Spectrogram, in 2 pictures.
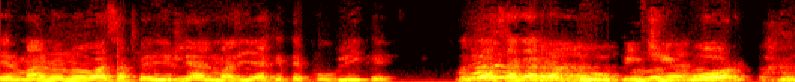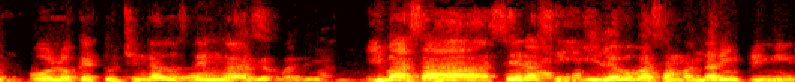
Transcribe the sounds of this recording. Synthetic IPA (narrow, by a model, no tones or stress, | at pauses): eɾmãno̞no̞βasape̞ðiɾlealmaðjake̞t̪e̞puβlike̞ | βasaːɣaraɾt̪upint͡ʃiɣwoɾolo̞ke̞t̪ut͡ʃiŋɡaðost̪e̞ŋɡas | iβasase̞ɾasiːlwe̞ɣo̞βasamãnd̪aɾimpɾimiɾ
